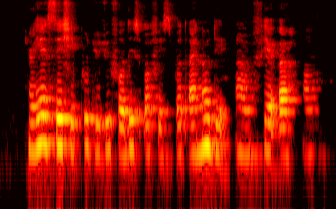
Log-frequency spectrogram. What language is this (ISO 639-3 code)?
pcm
